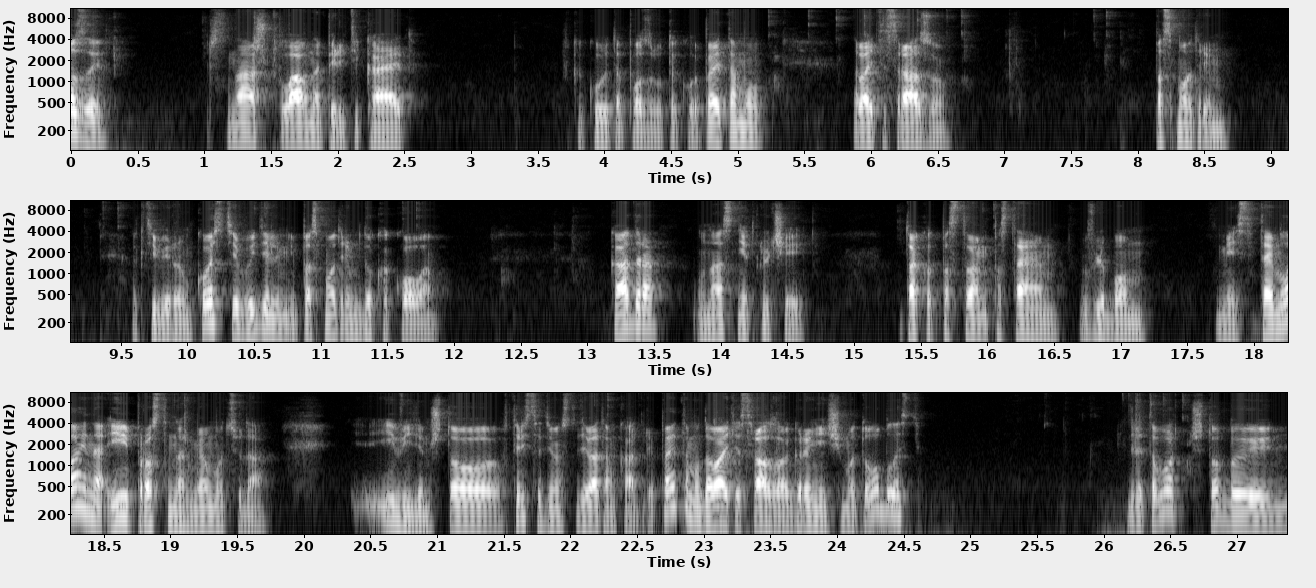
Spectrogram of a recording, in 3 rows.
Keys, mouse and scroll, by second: 0.1 alt+v, 1.9-5.2 drag, 5.5 alt+right click, 5.9 alt+middle click, 6.2 alt+right click, 6.5 alt+click, 7.7 click, 9.3 click, 10.5 click, 11.6 click, 15.9 click, 19.0 click, 22.2 click, 26.2 alt+right click, 26.4 alt+click.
